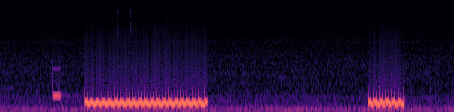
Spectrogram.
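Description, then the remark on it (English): Phone tones as a call is placed to a guest: a brief high beep, then a loud, steady low ring tone lasting over a second, a pause, and a second shorter ring. No talking. “So, let me give him a buzz.”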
